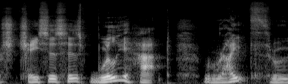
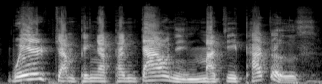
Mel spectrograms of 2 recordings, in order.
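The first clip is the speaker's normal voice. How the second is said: put-on lightly higher little pig girl; Peppa voice; 5 semitones higher, 7 dB louder than usual. A narrator's reading. Peppa showing off jumping in puddles, light girl voice. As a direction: Peppa shows baby Alexander the puddles. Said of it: "says Peppa".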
